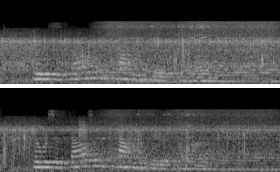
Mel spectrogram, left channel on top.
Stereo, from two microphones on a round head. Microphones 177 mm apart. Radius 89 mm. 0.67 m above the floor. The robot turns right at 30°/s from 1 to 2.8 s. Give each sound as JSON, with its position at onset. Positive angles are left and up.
{"t": 0.3, "sound": "a woman speaking", "azimuth_deg": -75, "distance_m": 6.5}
